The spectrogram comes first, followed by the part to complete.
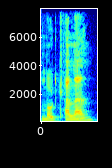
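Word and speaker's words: Moat Cailin: other developments and and mode k although someone assures me it's pronounced mod Kalan uh not to mention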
